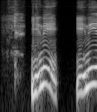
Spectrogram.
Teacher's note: ఇని ఇని అనేటువంటిది తాళవ్యానునాసికం తాలవ్యానునాసికం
